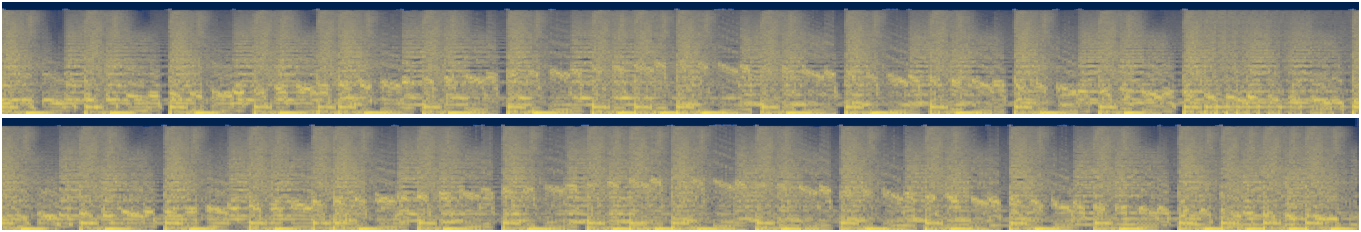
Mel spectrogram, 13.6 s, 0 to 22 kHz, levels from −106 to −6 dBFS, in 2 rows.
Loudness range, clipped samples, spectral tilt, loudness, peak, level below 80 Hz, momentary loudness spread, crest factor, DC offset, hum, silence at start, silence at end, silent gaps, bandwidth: 1 LU; under 0.1%; -4 dB/octave; -19 LUFS; -4 dBFS; -22 dBFS; 2 LU; 14 dB; 2%; none; 0 s; 0 s; none; 17 kHz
